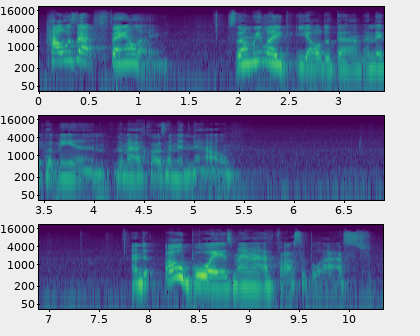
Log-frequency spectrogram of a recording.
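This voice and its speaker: A woman's voice: mid-range voice, animated, a little slow, creaky, long pauses, a bit bright. A teenage girl venting about school in a casual vlog, exasperated, swearing and saying "like" constantly. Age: teens. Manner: exasperated, swears a lot, many likes. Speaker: high school student.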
